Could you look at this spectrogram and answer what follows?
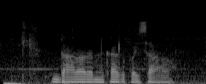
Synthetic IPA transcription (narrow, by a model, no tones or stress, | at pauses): ɖalaɾʌmeɾikakopʌjsaɦo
